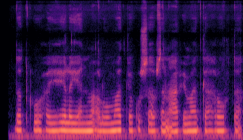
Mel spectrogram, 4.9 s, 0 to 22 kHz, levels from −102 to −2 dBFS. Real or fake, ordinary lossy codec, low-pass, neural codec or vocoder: real; none; none; none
